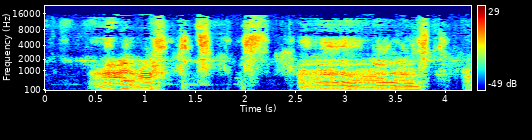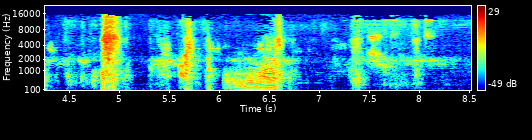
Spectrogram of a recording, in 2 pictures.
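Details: English springer spaniel "talking": long groaning, growly moans of one to two seconds, three main drawn-out bursts with shorter grumbles between, while an owner coaxes in Turkish.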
